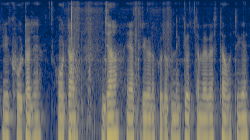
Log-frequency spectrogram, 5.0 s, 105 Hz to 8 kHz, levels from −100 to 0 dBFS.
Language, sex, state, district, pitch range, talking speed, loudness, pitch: Hindi, male, Chhattisgarh, Rajnandgaon, 100-105 Hz, 155 wpm, -34 LUFS, 105 Hz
